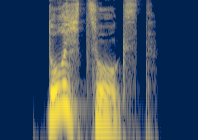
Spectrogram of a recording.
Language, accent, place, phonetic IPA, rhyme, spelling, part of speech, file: German, Germany, Berlin, [ˌdʊʁçˈt͡soːkst], -oːkst, durchzogst, verb, De-durchzogst.ogg
- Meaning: second-person singular dependent preterite of durchziehen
